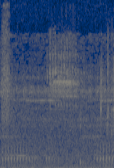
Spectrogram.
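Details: Domestic cat, scolded in Malayalam for biting and fighting with kittens, gives a quiet continuous purr, a deep pulsing drone without breaks.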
